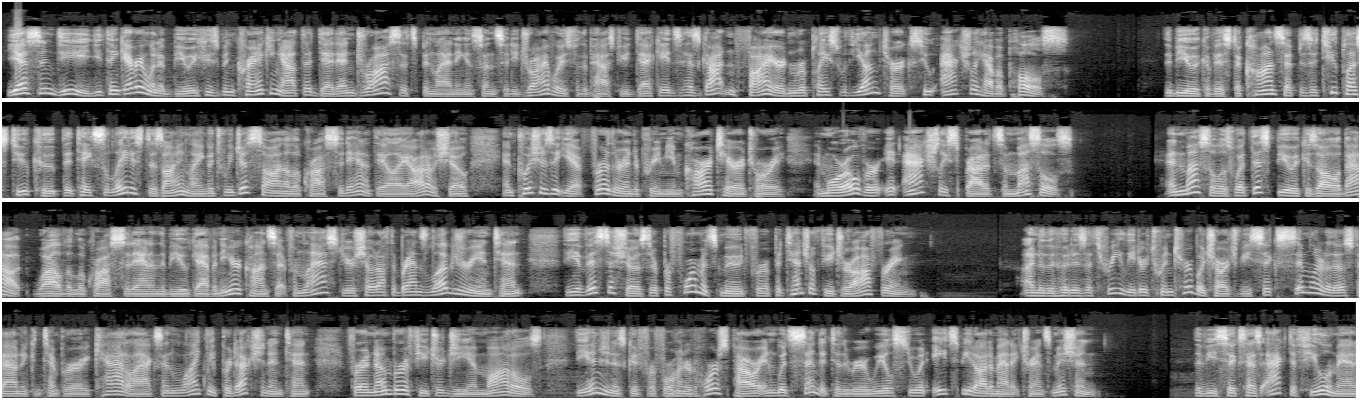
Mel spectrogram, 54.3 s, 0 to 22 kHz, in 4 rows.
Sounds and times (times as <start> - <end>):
Speech: 0.0 - 10.7, 11.6 - 24.4, 25.2 - 36.4, 37.4 - 51.8, 52.6 - 54.2.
